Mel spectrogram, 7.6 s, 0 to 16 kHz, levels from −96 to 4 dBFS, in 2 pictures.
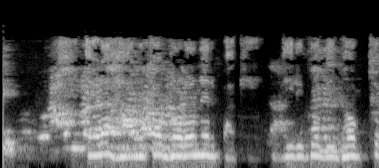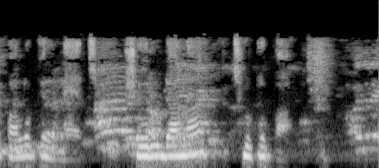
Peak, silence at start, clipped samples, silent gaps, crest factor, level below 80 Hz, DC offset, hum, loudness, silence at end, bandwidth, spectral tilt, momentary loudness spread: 0 dBFS; 0.05 s; under 0.1%; none; 14 dB; -50 dBFS; under 0.1%; none; -15 LUFS; 0 s; 8.2 kHz; -5 dB/octave; 13 LU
